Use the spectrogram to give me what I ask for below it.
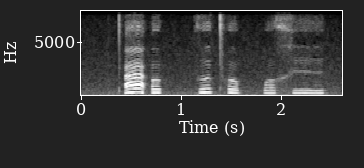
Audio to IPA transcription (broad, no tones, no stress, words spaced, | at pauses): tʼaʔʌ kːətʰʌpːʌ xɪ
